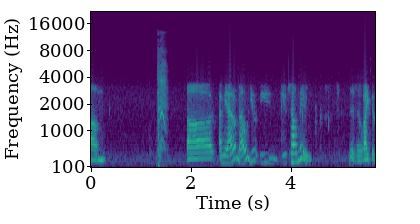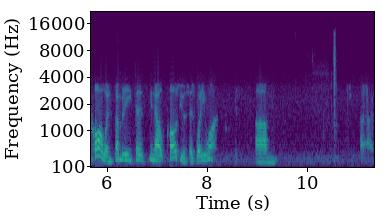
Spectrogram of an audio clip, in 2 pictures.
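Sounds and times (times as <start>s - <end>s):
speech: 0.0s - 0.4s, 1.9s - 4.5s, 5.2s - 8.3s, 9.0s - 9.5s
single short harsh cough: 1.3s - 1.6s.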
